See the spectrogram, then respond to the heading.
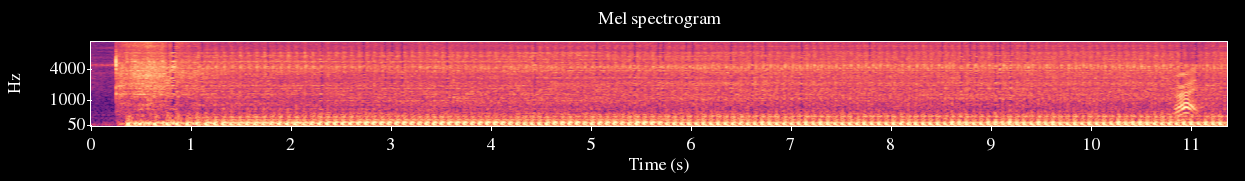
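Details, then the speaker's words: Used Honda Rancher 350 ATV just after fresh oil and filter, air box off, primed and started: fires right up and settles into fast, regular single-cylinder thumping idle, no misses, knocks or rattles, no smoke; healthy. "It didn't run this good, but everything sounded just good. So no smoke. No smoke, exhaust sounds good."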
